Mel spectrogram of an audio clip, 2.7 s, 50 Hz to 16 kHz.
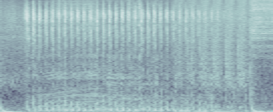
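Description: A loud, throbbing V12 car engine roars continuously for a few seconds with a fast rhythmic pulse, powerful, then cuts off abruptly near the end. The car is a BMZ.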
